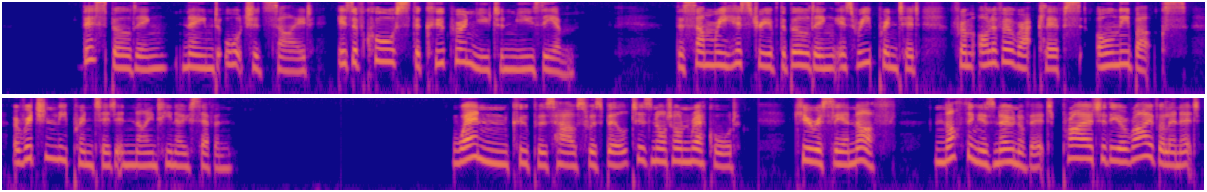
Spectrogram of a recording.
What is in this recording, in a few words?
voiceover; ORCHARDSIDE THE COWPER NEWTON MUSEUM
